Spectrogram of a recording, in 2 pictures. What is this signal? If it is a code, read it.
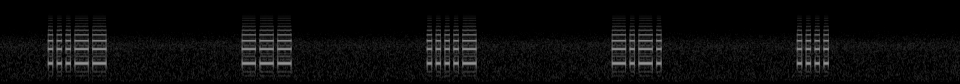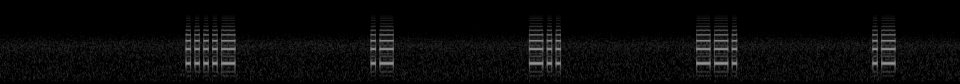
Morse code, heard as electronic beeps, machine-sent, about 27 wpm, spaced as for 6 wpm, 990 Hz. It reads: 3O4CH 4ADGA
